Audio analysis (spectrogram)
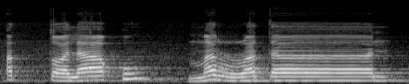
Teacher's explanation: یہ طا حروف مشتعلیہ ہے، اس کو موٹا کریں گے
